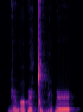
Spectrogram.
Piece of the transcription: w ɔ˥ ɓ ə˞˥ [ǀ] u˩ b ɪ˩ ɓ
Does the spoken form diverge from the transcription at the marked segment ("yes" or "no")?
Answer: no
